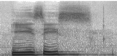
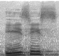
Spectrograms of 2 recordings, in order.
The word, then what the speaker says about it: Isis: This is the famous image of the gods, as I pronounce auf Deutsch for you, Isis and Osiris. So listen for that from the priest, Isis and Osiris, tonight.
